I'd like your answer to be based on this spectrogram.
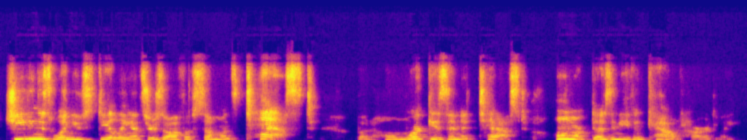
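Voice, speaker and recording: A small, dramatic schoolgirl from a children's storybook, put on by a woman reader. She speaks high and emphatically, with childish grammar and a whiny, defensive edge. She is cheeky and very excitable. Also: moderate pace, natural voice.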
